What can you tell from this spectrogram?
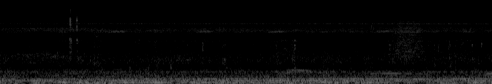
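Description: Steady high-pitched chirring of crickets in the evening background, several thin tones held without a break, over a low steady rumble, with a few faint ticks.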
